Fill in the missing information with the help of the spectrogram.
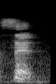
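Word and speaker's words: said: তাহলে এটা সেইড হয় না। এটা সেড। খুবই অদ্ভুত কারণে আমরা এটাকে সেইড বলি।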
